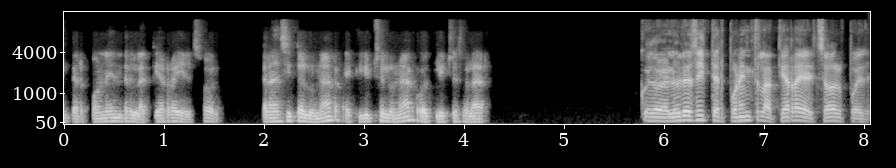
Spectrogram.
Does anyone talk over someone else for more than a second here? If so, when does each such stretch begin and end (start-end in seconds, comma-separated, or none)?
none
